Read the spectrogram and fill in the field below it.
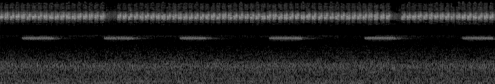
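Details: Night-time crickets chirping in brief bursts about once per second, set against a constant thin, piercing trill in the background.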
